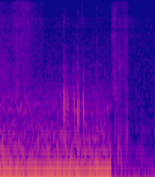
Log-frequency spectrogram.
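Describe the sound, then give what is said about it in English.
Several crunchy footsteps stomp in snow over a steady low rumble that cuts off abruptly, followed by a couple of softer crunching steps. “If I can go stomping in the snow, then I can hear crunch, crunch, crunch.”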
